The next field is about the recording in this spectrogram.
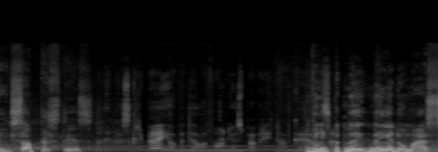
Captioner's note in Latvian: Zanes balss telefonā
